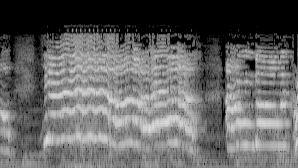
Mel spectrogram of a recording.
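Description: A woman singing long held notes with a wavering, vibrato-like pitch: one phrase of about two seconds after a short break, then a brief pause and a new phrase starting near the end.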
